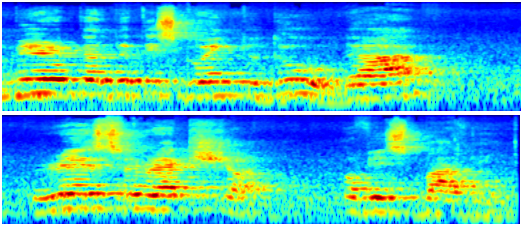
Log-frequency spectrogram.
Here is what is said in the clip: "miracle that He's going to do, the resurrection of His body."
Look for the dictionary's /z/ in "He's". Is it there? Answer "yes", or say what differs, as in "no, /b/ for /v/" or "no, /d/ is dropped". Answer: no, /s/ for /z/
